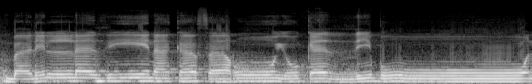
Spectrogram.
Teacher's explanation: bali linya itu masuk kepada lam yang bertasydid pada kata alladzi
